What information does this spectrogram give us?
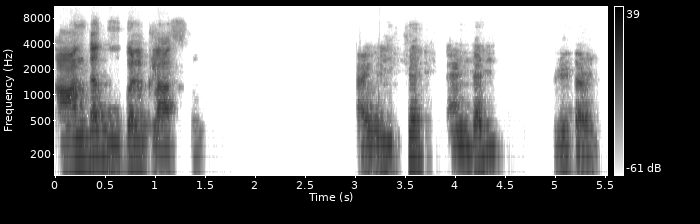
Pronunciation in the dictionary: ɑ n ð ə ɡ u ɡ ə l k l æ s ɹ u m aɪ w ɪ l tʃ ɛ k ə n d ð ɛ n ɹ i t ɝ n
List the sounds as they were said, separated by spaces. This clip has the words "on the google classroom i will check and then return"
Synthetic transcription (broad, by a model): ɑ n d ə ɡ u ɡ ə l k l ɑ s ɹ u aɪ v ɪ l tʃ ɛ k ə n d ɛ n ɹ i t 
